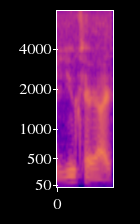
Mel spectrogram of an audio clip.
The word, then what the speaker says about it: eukaryotic: say that is because this word even though it looks like it's spelled or it's pronounced another way this is a you okay you are not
